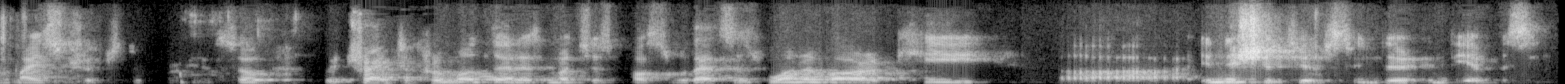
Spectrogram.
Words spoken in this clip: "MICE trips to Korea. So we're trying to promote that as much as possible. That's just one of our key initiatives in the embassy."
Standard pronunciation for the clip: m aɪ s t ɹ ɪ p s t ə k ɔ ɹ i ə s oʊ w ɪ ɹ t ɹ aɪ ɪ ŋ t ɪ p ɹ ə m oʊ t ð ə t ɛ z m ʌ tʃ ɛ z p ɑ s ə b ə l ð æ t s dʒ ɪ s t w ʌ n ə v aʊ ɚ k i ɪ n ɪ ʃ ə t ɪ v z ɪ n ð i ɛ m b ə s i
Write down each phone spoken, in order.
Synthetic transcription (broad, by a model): m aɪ s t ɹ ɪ p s t ə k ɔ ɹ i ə s oʊ w ɪ ɹ t ɹ aɪ ɪ ŋ t ɪ p ɹ ə m oʊ t ð ə t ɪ z m ʌ tʃ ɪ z p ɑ s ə b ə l ð æ t s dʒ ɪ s w ʌ n ə v aʊ ɚ k i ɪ n ɪ ʃ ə t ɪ v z ɪ n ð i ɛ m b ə s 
